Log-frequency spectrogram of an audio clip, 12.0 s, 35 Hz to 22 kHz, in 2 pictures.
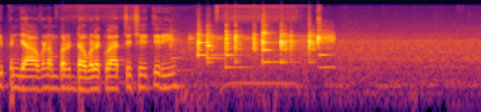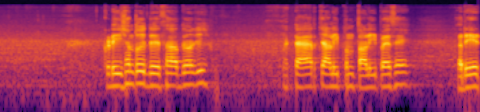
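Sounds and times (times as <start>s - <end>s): electronic ringtone melody: 2.2s - 4.3s.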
